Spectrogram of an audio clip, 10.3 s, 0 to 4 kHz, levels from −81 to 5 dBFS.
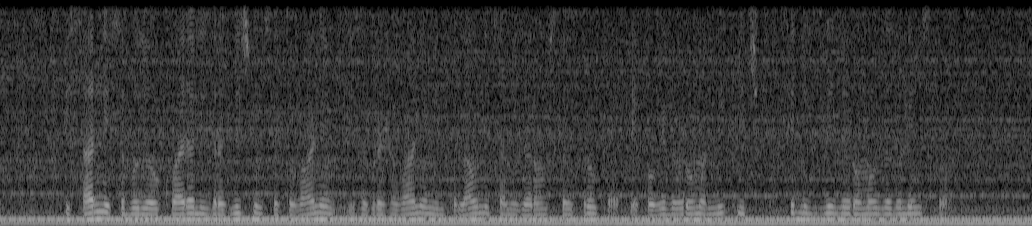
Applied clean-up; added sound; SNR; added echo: none; Engine; -3 dB; none.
